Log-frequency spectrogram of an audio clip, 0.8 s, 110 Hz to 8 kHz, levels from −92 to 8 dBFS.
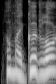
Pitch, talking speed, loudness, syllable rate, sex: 195 Hz, 290 wpm, -14 LUFS, 5.9 syllables/s, male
